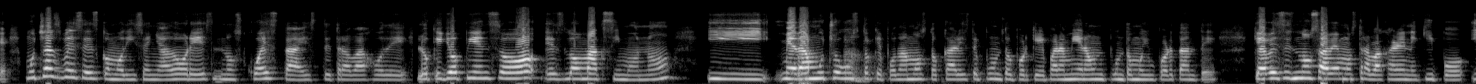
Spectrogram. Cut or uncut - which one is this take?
cut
